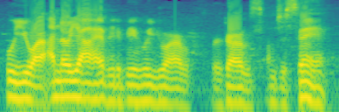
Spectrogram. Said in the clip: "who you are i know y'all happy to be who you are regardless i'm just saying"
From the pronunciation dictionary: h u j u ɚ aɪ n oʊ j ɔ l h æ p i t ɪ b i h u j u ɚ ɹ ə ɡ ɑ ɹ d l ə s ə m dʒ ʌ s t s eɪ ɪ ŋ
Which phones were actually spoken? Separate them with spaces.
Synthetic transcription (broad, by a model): h u j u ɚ aɪ n oʊ j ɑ h æ p i t ɪ b i h u j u ɚ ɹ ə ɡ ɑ ɹ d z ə ə m dʒ ʌ s t s eɪ ɪ ŋ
